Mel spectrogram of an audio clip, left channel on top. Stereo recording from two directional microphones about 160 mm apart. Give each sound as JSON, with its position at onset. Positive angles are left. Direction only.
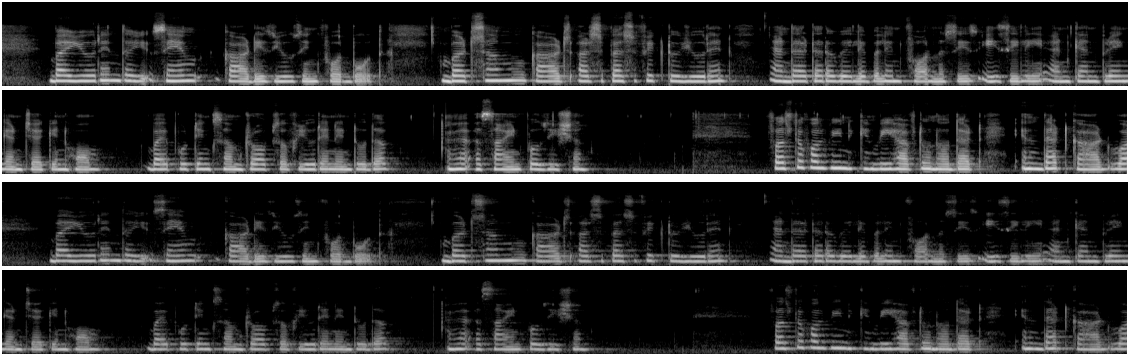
{"t": 0.0, "sound": "a woman's voice", "side_deg": 30}
{"t": 18.9, "sound": "a woman's voice", "side_deg": 30}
